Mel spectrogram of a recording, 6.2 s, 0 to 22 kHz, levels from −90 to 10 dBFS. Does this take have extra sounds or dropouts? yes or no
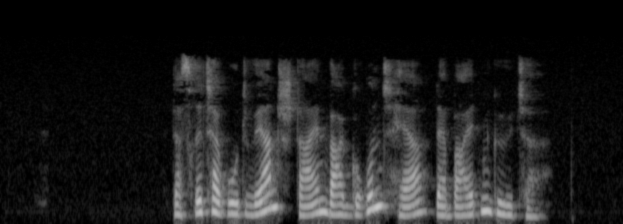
no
